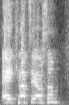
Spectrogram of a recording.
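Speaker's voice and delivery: usual speaking voice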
